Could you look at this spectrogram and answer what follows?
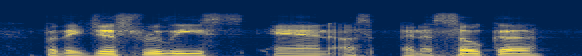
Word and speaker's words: Ahsoka: they just released an Ahsoka. How do you pronounce? Is it Ahsoka or Ashoka? No, it's Ahsoka. Ahsoka.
